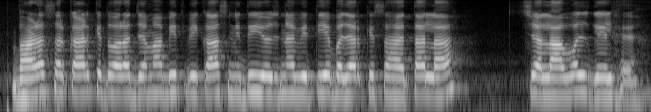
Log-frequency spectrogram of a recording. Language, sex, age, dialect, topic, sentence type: Magahi, female, 25-30, Western, banking, statement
